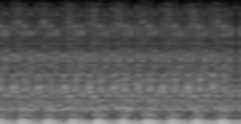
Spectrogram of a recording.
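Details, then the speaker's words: Subaru Outback EJ engine after the timing belt broke (collapsed DNJ tensioner), run on a used belt and donor WRX tensioner: lumpy uneven chug with irregular beats and stumbles; intake valves hit, both heads likely damaged. "As you can see, we've got a bad engine. Definitely had some intake valves hit, and"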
